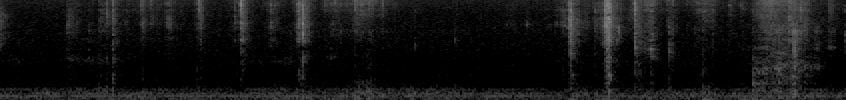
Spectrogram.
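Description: A solid dry recycled soap ball with a blue and orange core is carved and scraped with a metal utility blade, shaving off flakes. Soft, quiet scraping and crumbling is heard with short crisp ticks and brief bright scratches, over a steady low hum.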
